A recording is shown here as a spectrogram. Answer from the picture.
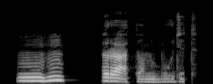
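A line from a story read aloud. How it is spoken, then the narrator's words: Grumbling. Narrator (Russian): пробурчал Миракл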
